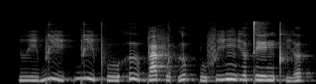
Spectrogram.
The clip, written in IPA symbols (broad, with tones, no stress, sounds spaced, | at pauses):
ʋ iː˩ b iː˥˨ | b iː˥˨ pʰ uː˩ h ɯː˥˨ b a˧˥ f o˧˩ t̚ l u˥˨ k̚ p u˩ f iː˧˥ ŋ i˧ ə̯ t̪ eː˧ ŋ pʰ i˩˧ ə̯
